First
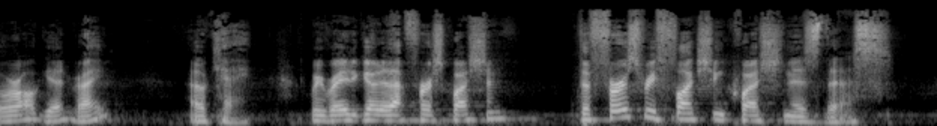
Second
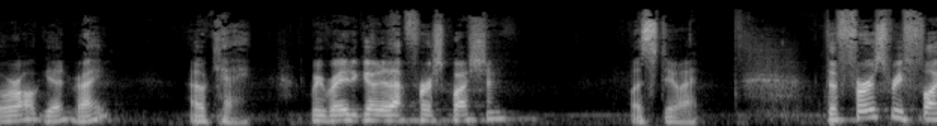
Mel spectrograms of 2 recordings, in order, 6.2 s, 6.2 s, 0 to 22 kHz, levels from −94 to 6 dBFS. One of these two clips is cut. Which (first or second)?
first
